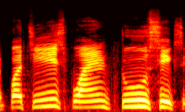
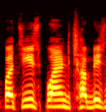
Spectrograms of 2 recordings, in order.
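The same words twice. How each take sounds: First: "टू six" read slowly as two separate digits; slow, separated digits on "टू six". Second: Said in the usual way. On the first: Shown as a demonstration. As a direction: space out "टू", then "six", teacher demonstrating. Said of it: "एक एक digit पढ़ते हैं". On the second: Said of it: "नहीं पढ़ेंगे".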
